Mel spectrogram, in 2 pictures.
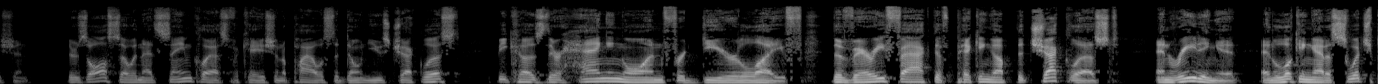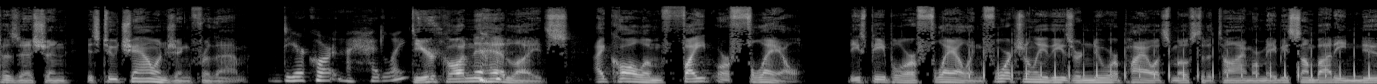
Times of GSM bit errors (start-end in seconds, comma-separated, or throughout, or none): none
